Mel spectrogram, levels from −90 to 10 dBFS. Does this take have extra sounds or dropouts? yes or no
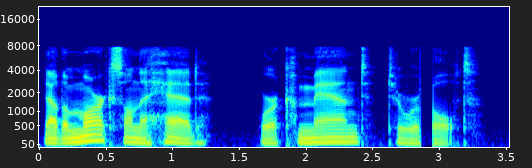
yes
